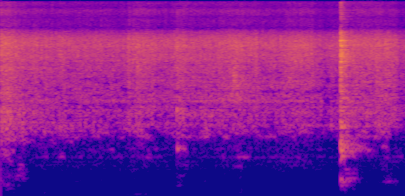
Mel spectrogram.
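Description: Pieces of fried chicken for a chicken roast sizzle steadily in masala while being stirred, a continuous hiss with one sharp clatter of the spoon against the pan near the end; no talking.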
